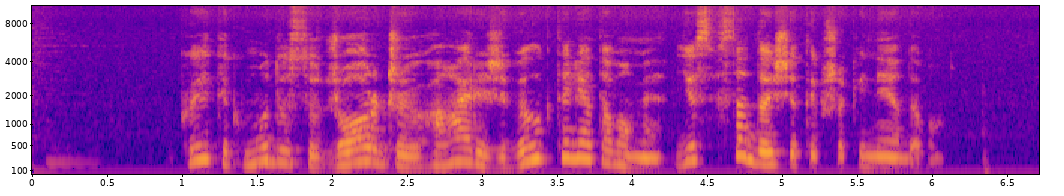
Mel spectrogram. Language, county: Lithuanian, Šiauliai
